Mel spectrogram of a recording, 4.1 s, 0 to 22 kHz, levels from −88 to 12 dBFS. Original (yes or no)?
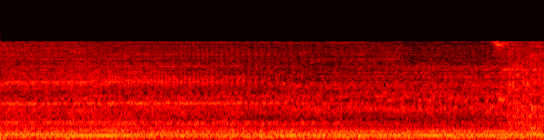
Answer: no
